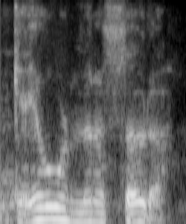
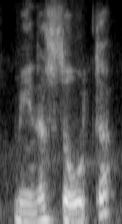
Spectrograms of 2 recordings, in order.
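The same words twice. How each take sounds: First: Said in the usual way. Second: Put-on a light Minnesota accent on "Minnesota", round long o's like mee-nuh-SOH-tuh; half-hearted Minnesota accent. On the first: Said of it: "That's my best Minnesota accent". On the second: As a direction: imitate a Minnesotan saying "Minnesota", only a hint. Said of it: "That's my best Minnesota accent I can muster".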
